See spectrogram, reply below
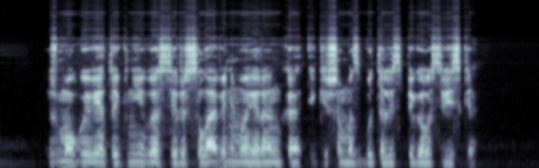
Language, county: Lithuanian, Klaipėda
